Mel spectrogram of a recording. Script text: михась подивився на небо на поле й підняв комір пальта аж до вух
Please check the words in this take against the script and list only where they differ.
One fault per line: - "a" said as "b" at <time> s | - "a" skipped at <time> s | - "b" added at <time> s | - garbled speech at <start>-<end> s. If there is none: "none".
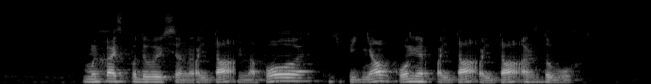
- "небо" said as "пальта" at 1.9 s
- "пальта" added at 4.7 s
